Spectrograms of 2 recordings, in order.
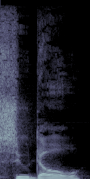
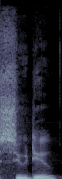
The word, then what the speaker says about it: sudo: Why was this sudo, right, instead of sudo? Why was this sudo command invented? We already had run as, no? Actually, no, it's sudo. It is sudo? Oh, right, yeah, do. Super user yeah, do.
